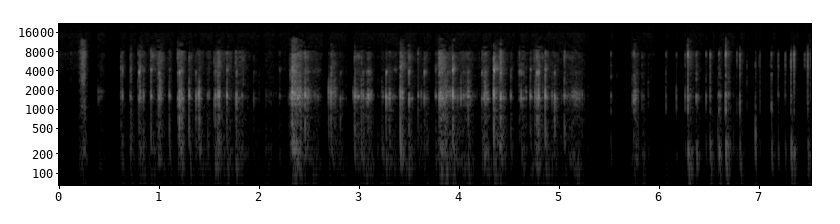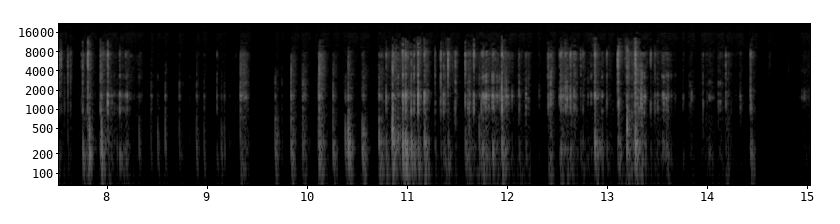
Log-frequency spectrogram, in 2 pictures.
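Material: Wood, rattan.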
